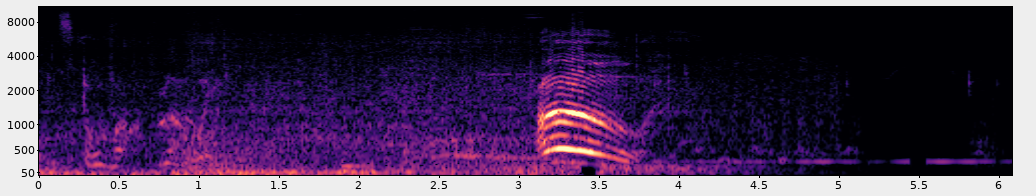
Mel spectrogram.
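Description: A magic spell whooshes and swirls.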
